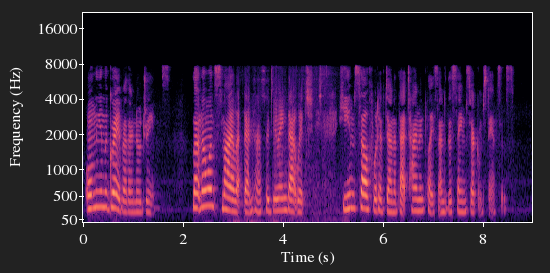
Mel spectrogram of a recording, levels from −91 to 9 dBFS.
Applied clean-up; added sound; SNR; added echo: neural separator model SepFormer DNS4.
